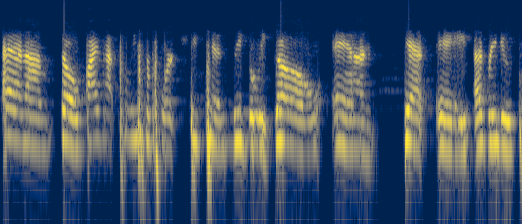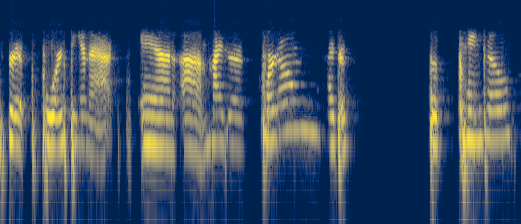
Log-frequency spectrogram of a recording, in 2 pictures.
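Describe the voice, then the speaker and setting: A woman's voice: high voice, fairly even intonation, slow pace. A woman speaking from a prison payphone call, talking in a hesitant, rambling way with many fillers. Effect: prison payphone call over a tinny phone line. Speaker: inmate calling from a correctional facility. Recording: tinny phone line.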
